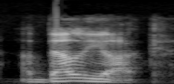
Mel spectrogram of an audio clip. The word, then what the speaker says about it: Belyak: Um, Interestingly enough, his name is pronounced very much like mine, Belyak.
